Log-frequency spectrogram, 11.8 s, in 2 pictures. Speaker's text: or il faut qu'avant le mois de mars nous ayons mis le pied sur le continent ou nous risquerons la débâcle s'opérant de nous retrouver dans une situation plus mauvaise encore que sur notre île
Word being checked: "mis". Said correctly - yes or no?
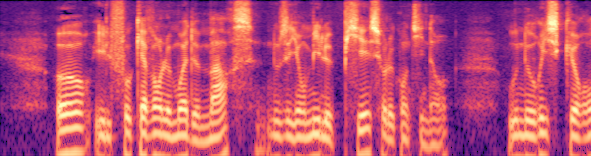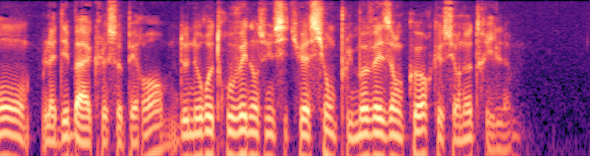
yes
